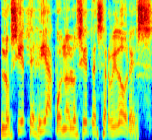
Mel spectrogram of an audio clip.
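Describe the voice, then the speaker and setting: With a Buenos Aires accent, a man speaks at a fairly slow pace with very wide pitch swings. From Argentina, Buenos Aires. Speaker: preacher. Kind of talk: sermon. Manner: halting, many fillers.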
